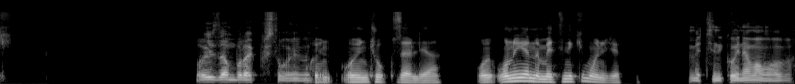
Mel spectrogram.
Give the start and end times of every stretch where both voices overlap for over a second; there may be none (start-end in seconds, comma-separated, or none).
none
